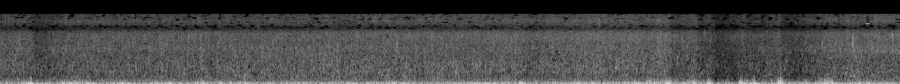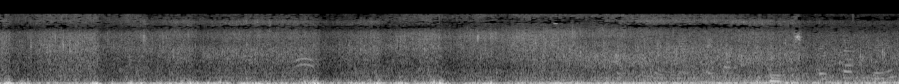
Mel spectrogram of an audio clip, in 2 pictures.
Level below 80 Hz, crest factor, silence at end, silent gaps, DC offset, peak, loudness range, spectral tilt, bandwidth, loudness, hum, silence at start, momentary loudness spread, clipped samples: -22 dBFS; 16 dB; 0 s; none; under 0.1%; -4 dBFS; 3 LU; -3 dB/octave; 11.5 kHz; -24 LUFS; none; 0 s; 4 LU; under 0.1%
